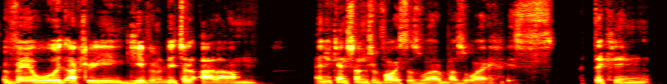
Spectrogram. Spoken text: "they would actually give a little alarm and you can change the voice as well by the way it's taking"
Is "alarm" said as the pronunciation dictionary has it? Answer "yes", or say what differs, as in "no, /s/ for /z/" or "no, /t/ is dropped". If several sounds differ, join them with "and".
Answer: no, /l/ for /ɹ/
